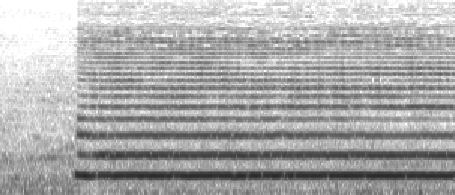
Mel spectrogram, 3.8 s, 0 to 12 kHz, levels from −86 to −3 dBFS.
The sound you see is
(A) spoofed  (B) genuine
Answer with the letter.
A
